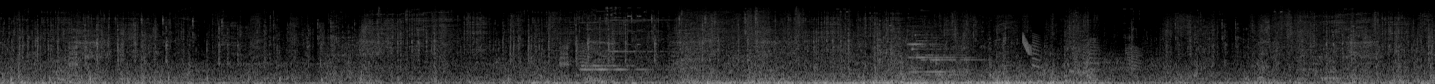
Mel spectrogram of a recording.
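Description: Footsteps crunch on gravel and grass.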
